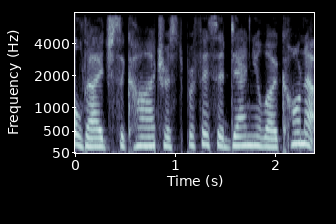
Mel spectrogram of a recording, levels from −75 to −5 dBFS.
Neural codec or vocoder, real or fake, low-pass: none; real; 7.2 kHz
